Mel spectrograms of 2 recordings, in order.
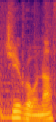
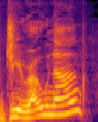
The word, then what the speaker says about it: Girona: Auch die Engländer sagen eher so Girona. – Ja, aber es ist, also der Spanier sagt Girona, so wie Gijon, äh, Girona, G, und die Katalanen sagen Girona.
